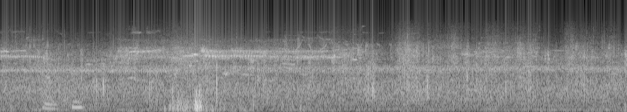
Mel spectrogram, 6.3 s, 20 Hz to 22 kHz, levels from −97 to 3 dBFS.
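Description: From start to finish there's a filter restarted on every block: it drops its state at each 5 ms block boundary and starts from silence, so every block opens with a small transient. You hear it as a 200 Hz buzz that rises and falls with the signal's level.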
